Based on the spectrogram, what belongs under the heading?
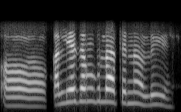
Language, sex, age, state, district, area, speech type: Assamese, female, 45-60, Assam, Barpeta, rural, conversation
